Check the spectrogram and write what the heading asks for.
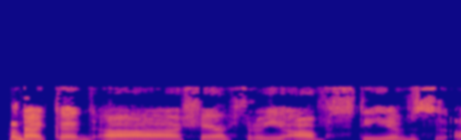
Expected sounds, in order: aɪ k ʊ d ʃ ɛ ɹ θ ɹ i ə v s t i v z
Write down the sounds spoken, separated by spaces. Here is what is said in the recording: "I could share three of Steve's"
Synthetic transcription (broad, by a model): aɪ k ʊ d ʃ ɛ ɹ θ ɹ i ə v s t i v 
